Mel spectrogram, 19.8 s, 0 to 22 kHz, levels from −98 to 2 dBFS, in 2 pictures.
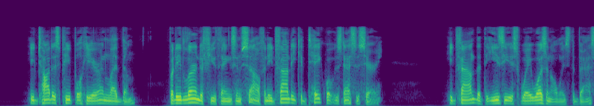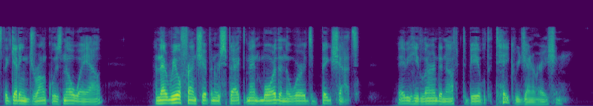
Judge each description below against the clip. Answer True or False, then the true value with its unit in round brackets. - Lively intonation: False (3.4 semitones)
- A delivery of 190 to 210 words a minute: True (195 wpm)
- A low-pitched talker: True (105 Hz)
